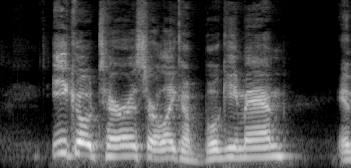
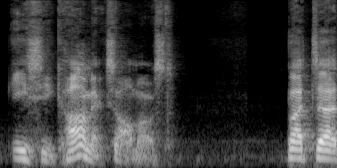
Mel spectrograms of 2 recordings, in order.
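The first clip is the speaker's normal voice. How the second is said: ordinary delivery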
